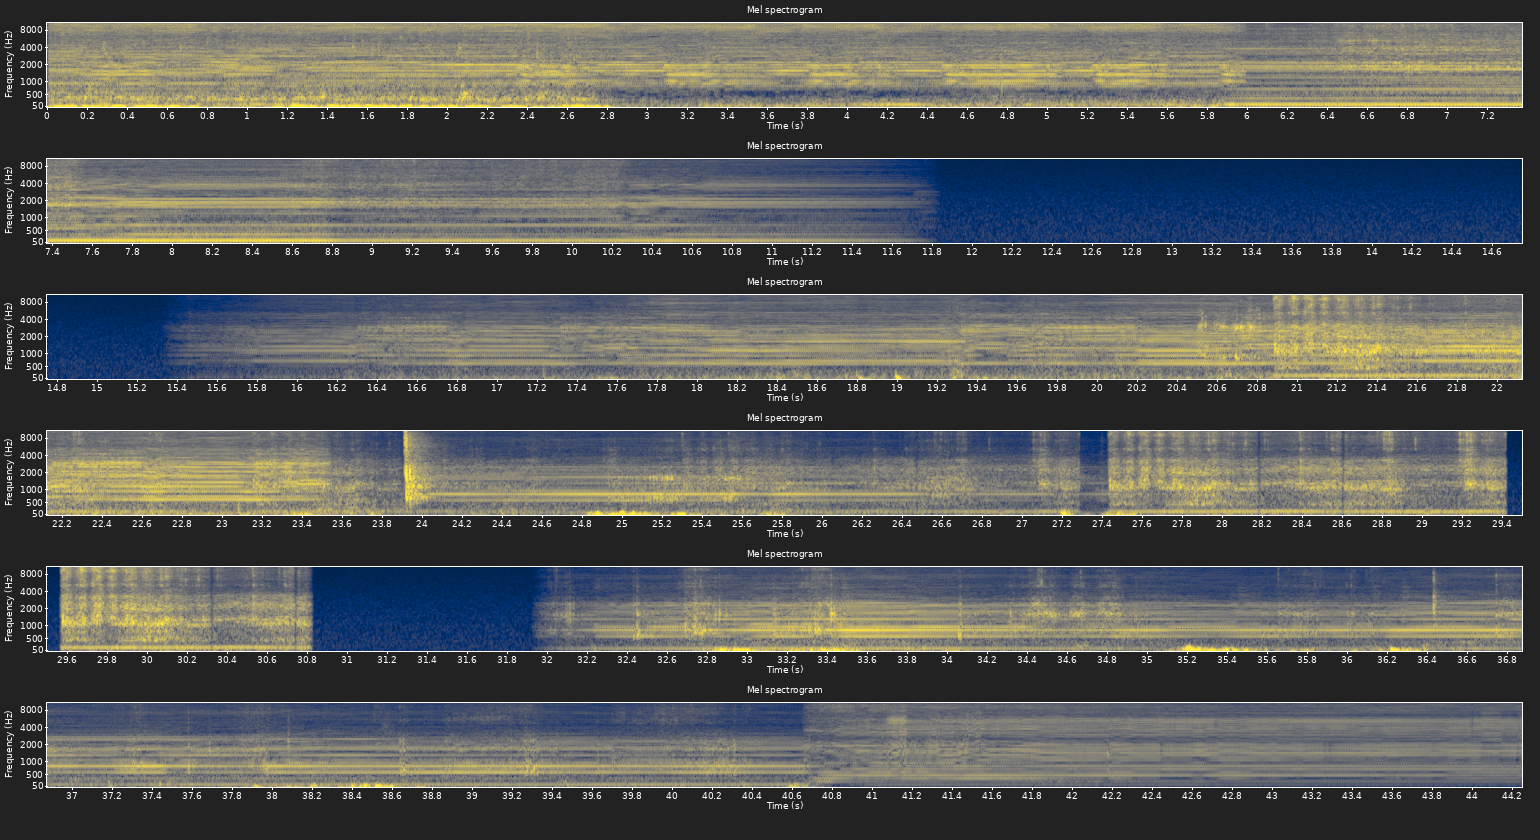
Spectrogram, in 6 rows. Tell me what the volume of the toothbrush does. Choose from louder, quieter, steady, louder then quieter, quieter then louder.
quieter then louder.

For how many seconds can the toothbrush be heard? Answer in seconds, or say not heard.
10 s.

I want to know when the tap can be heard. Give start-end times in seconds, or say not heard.
0.0-2.9.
